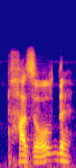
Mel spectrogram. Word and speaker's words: puzzled: the l puzzle so now our e d has a d sound but no extra vowel sound puzzled okay puzzled okay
